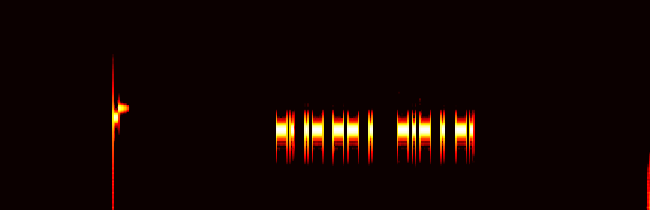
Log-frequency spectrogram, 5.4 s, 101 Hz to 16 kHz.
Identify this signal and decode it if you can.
Morse code, heard as a keyed tone, about 40 wpm, 700 Hz. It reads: NAME KEN
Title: Practice QSO - Exchange 1 - Beginning - 40wpm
